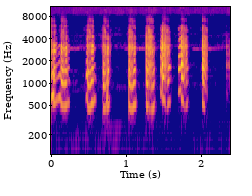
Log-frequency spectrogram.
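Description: A rapid run of short, high squealing calls, about four a second, each cut off sharply.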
